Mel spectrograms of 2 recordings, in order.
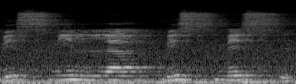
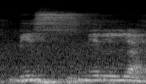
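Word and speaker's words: بسم الله: Kalau misalkan kasrah, pengucapannya rahangnya turun. Bismillah.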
